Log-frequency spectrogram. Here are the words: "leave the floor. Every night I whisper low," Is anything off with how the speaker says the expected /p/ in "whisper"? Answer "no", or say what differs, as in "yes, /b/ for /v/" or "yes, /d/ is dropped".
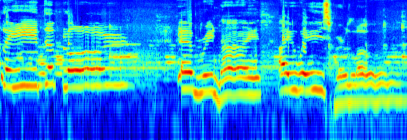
yes, /f/ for /p/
